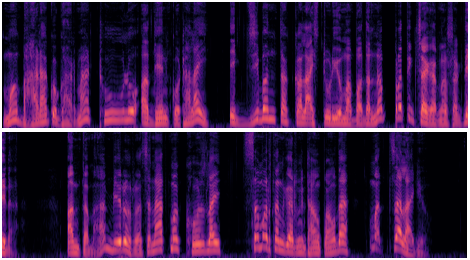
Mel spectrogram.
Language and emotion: Nepali, happy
